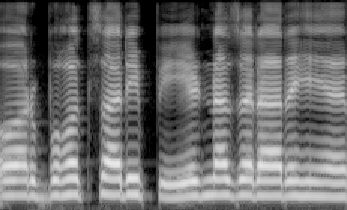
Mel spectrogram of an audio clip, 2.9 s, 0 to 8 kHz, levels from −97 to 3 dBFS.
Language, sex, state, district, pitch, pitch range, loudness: Hindi, female, Himachal Pradesh, Shimla, 215 Hz, 205-225 Hz, -13 LUFS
